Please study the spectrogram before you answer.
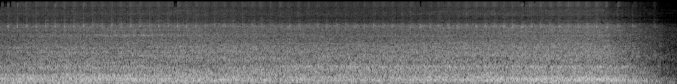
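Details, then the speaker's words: Jaguar at idle after cutting the air pump belt and fixing a vacuum line: steady, even idle with no shake, knock or whine, much smoother than before when it visibly shook. "All right, I'll turn it off because I don't want to yell on camera, but the engine idles a lot smoother than it used to."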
